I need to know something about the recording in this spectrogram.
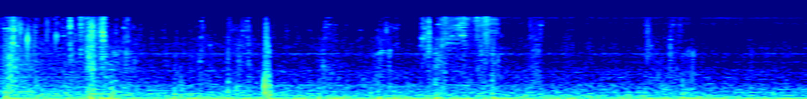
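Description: Footsteps crunch on a gritty floor.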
